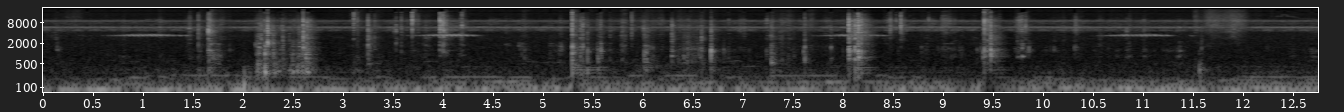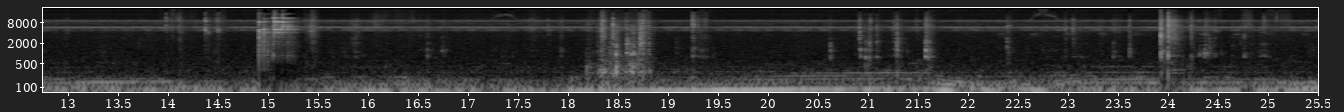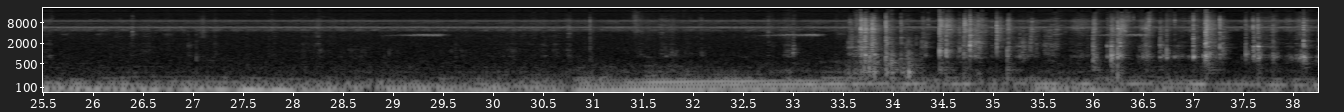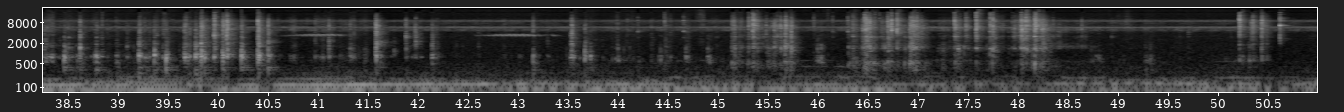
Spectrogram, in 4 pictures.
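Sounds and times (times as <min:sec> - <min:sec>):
toy parts clicking and clattering: 0:01.4 - 0:10.4, 0:18.2 - 0:19.5, 0:20.8 - 0:21.8, 0:22.4 - 0:25.1, 0:32.6 - 0:49.4, 0:50.2 - 0:50.8.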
